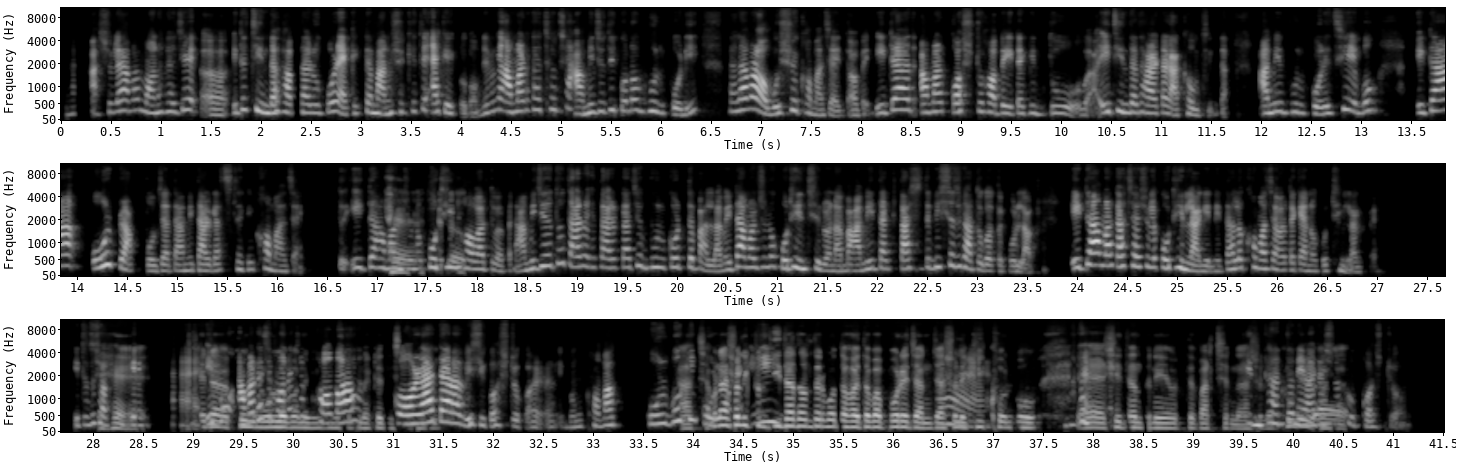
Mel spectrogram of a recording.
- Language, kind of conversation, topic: Bengali, podcast, ক্ষমা করা মানে কি সব ভুলও মুছে ফেলতে হবে বলে মনে করো?
- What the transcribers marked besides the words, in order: none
